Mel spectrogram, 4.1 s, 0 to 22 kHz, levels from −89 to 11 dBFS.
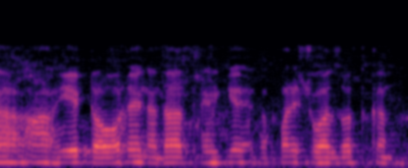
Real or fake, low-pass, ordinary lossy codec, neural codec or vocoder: fake; 7.2 kHz; MP3, 64 kbps; codec, 16 kHz, 8 kbps, FunCodec, trained on LibriTTS, 25 frames a second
